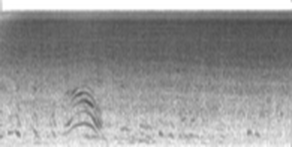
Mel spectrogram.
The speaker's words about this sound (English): Okay, so you can just stick it out, and I'm just going to shoot water in the air from just by getting all the water out of the line.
